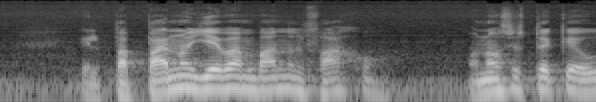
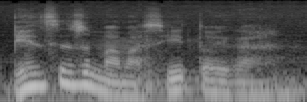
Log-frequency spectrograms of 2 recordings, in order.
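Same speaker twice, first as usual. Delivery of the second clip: soft, lower mock-tender plea; mock gentle plea; 4 semitones lower, 11 dB quieter than usual. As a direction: coax a criminal with sarcastic softness. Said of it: "Imagínate decirle a un violador".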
